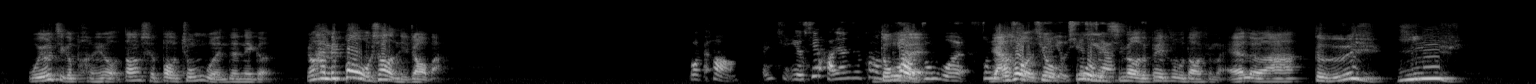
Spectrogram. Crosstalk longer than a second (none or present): present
